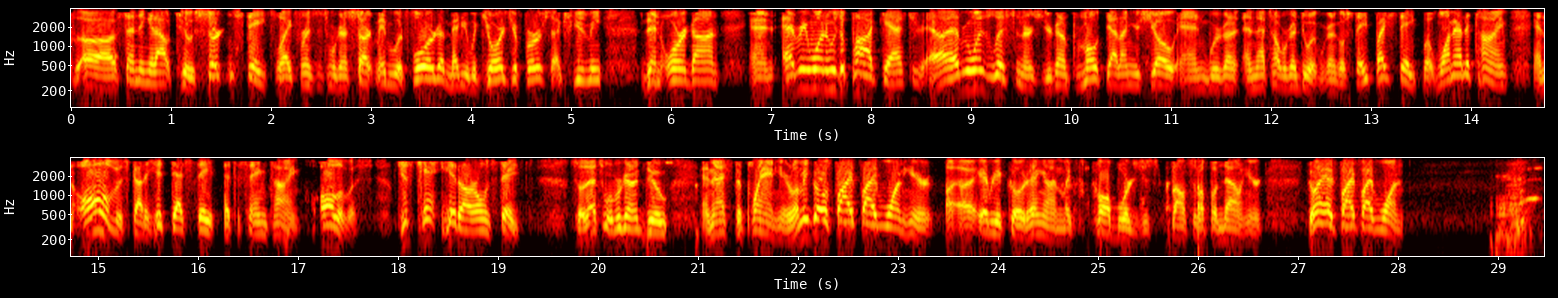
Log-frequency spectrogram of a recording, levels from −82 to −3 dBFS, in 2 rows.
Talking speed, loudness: 250 wpm, -26 LUFS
